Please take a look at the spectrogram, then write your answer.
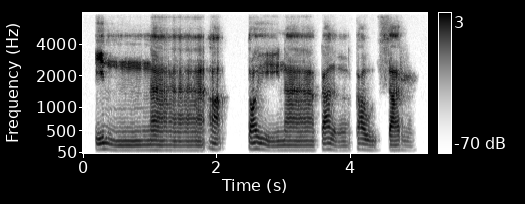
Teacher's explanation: pada huruf nun yang bertasydid itu juga ditahan lebih lama lagi ya Inna a'toina kalkausar iya lanjut nol Lili rompi kawan hard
